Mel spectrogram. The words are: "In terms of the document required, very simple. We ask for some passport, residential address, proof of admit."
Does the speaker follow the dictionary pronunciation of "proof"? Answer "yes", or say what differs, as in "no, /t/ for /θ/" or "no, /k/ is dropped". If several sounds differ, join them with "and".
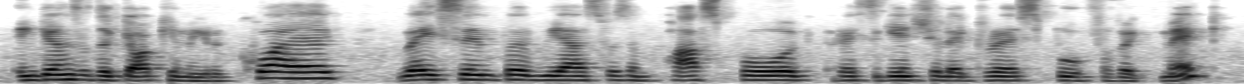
no, /ɹ/ is dropped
